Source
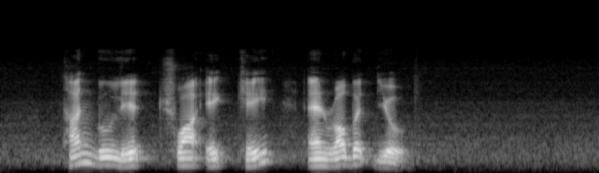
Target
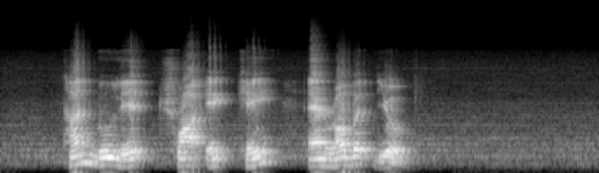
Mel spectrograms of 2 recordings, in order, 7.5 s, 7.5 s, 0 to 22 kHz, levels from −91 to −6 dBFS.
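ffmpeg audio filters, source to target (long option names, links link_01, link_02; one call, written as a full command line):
ffmpeg -i in.wav -af "aecho=1:1:7:0.57,asoftclip=type=tanh:threshold=-13.5dB,aecho=1:1:70|140|210|280:0.447|0.13|0.0376|0.0109,volume=7.5dB" out.wav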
